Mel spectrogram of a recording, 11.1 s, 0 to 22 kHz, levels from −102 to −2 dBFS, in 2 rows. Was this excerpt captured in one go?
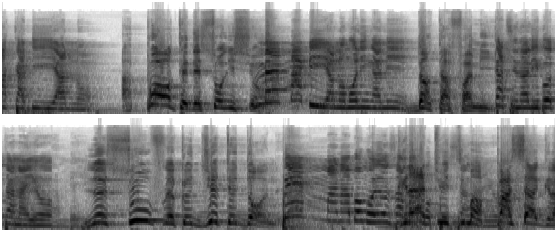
no; 1 cut; at 6.1 s

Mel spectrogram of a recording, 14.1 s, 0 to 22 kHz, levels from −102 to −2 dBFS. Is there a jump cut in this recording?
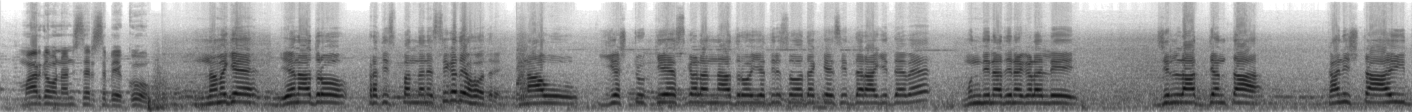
yes; 2 cuts; at 1.6 s, 2.7 s

